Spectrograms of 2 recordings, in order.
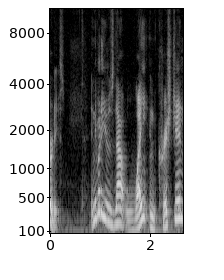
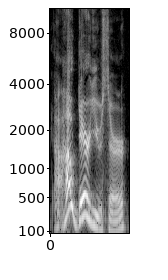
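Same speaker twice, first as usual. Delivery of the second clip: mock indignation; 7 dB louder, slower than usual. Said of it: "That's the guy saying".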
